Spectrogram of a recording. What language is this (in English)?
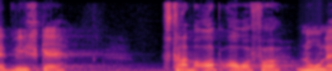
Danish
